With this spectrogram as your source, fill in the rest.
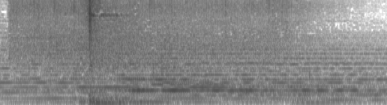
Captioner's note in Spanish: Aplausos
